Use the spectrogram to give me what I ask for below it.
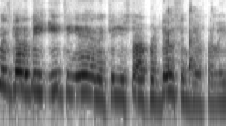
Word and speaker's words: Etienne: Travis Etienne E- E- Etienne He he says it's pronounced Etienne. Travis Etienne.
